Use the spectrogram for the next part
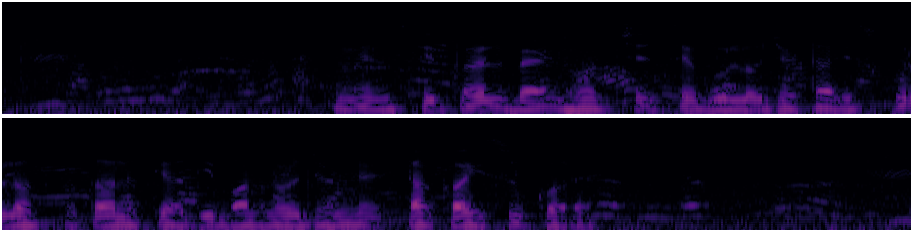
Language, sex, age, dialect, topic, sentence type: Bengali, male, 36-40, Standard Colloquial, banking, statement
